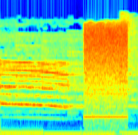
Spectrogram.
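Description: A woman's long held vocal note, sliding slowly down in pitch and ending about a second in, over background music with a steady low bass. Shortly after, a burst of static-like hiss with one steady tone sounds for about half a second.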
